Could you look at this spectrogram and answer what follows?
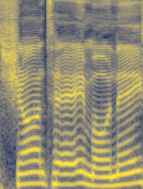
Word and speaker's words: Shaunte' Monet: show we are in the stew with shantae monet smith we are here yes he got the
